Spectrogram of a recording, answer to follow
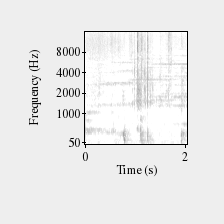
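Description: Near silence broken by a few faint, short clicks and rustles of handling, clustered in the second half.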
